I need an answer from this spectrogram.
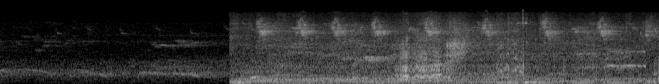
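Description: Small birds chirping, a quick run of short high chirps several times a second, over outdoor background noise that comes in abruptly about two seconds in.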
